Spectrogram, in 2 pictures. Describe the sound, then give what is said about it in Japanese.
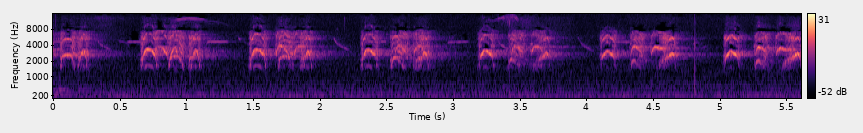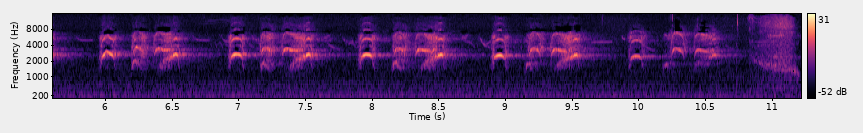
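A Chinese bamboo partridge, a member of the pheasant family, calls loudly and insistently, a rapid series of harsh, repeated two-part notes in a steady rhythm that runs without pause for the whole stretch, with no voices present. “これはですね聞きなし、まあ、人の言葉に置き換えたものを言うとですね、えー、ちょっと来いちょっと来いって言ってるように聞こえるとどうですか皆さんもう一回いきますよねちょっと来いちょっと来い”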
